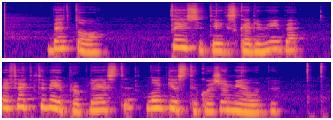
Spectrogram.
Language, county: Lithuanian, Klaipėda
